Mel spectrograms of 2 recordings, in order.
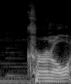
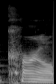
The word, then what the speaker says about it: Kernal: So Kernal, as in like the rank, which starts with a C and is spelled like C-O-L. Yeah. You know, whatever. And then Kernal, like popcorn, like a corn kernel. K-E-R-N-A-L. So that's Kernal.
